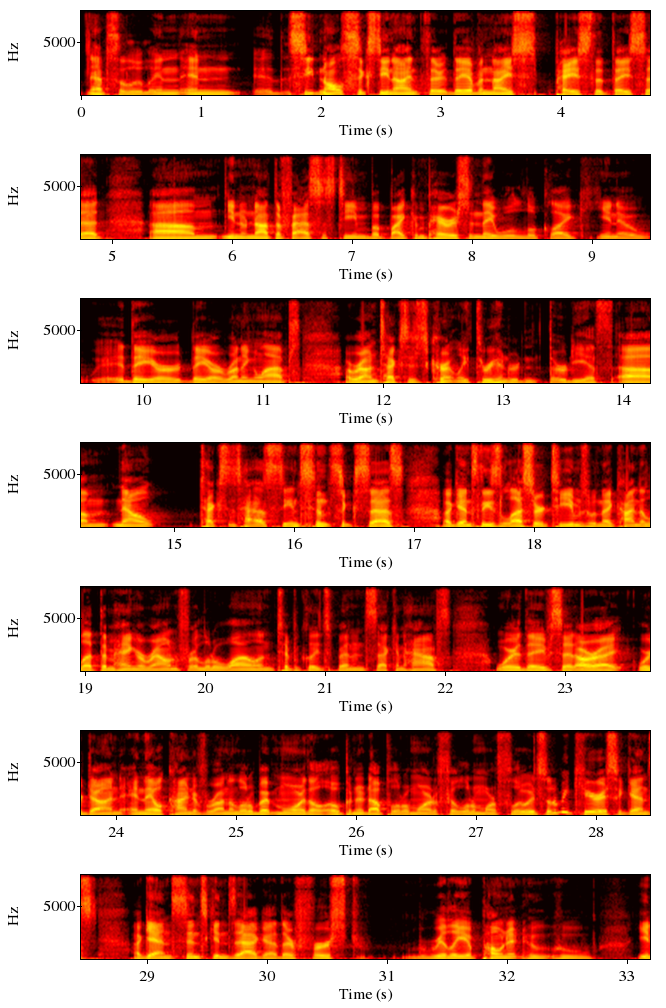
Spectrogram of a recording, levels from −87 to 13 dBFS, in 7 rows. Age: 30-49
